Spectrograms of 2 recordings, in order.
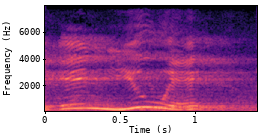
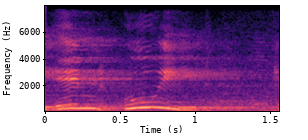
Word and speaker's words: Inuit: Sometimes people say Inuit, but it's not like you're playing tag, not Uit, it's Ui, Inuit.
